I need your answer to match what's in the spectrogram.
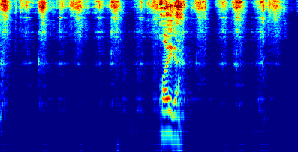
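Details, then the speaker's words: Wheel bearing turned by hand gives a dry, gritty rasping scrape about twice a second; the bearing is worn and needs replacing. "Eso se oye como como si raspara Ok oiga Eso quiere decir que El balero ya está descompuesto y hay que reemplazarlo"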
